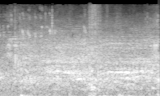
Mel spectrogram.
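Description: Live basketball game sound in an arena: a steady crowd din with a few low thuds from the ball and players on the hardwood court.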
